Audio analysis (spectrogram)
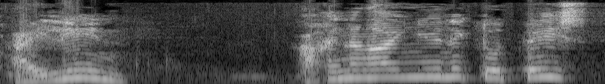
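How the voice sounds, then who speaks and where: A man's voice: very high voice, expressive, moderate pace, dull audio, over loud music. A Filipino man playing a bossy, studious teenage older brother in a radio drama, admonishing his sibling. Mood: nagging.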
